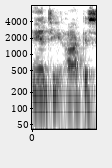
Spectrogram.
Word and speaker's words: Antiochus: Antiochus, sorry, I'm saying this name different at different times, but Antiochus is how you pronounce it. Antiochus promised apostate Jews, those who violated the covenant,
